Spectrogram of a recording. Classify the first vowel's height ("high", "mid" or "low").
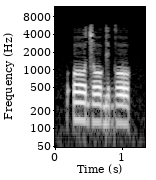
mid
